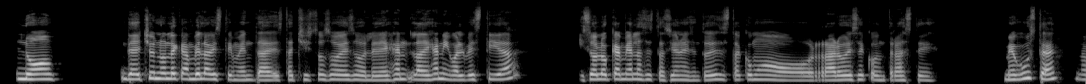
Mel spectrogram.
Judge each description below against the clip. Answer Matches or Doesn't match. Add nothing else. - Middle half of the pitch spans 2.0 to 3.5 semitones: Matches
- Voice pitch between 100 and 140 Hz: Doesn't match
